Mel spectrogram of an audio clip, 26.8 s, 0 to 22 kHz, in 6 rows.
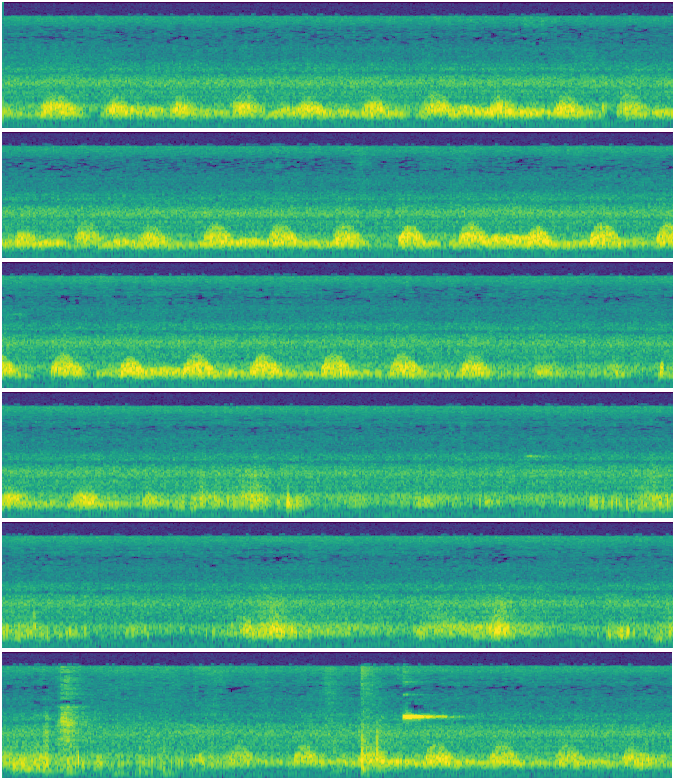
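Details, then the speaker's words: Fetal heartbeat in the first trimester heard on a home fetal Doppler: rapid, regular whooshing pulses at about 140 per minute. "this will actually be the second time this week that I'm actually listening to baby's heartbeat so stay tuned and we'll see if baby wants to cooperate and let you all hear its heartbeat"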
